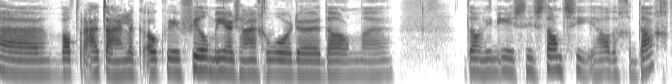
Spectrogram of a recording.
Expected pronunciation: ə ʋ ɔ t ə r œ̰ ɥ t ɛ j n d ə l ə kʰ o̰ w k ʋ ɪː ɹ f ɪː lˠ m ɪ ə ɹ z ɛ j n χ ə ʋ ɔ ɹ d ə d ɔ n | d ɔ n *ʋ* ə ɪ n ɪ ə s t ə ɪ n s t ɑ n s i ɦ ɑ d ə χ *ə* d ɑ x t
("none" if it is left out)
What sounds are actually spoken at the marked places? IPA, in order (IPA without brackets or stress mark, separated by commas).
ʋ, ə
